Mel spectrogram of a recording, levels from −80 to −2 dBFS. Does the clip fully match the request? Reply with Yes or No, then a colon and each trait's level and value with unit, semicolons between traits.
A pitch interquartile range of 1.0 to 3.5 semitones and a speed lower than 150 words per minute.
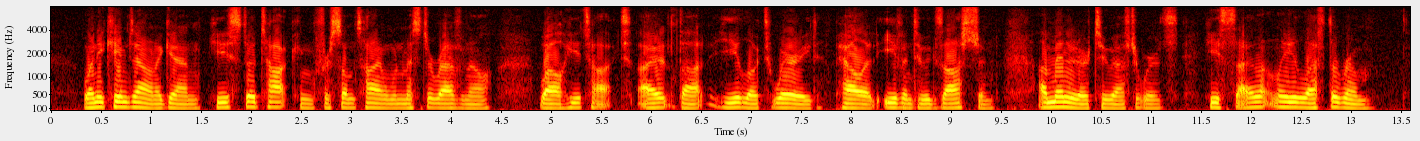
No: narrow, 2.5 semitones; average, 160 wpm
